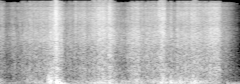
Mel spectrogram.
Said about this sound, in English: First off, those thin plastic bags that you were given at grocery stores for years. You might have used them to line your bathroom trash can. They sound like this.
